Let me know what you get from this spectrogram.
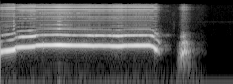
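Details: Coyote (Canis latrans), howl.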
